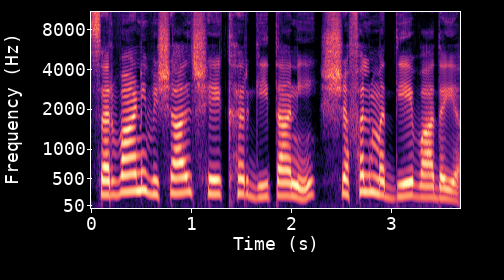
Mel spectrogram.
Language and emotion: Sanskrit, neutral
